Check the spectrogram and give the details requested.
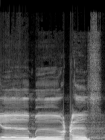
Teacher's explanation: huruf ba harus kita pantulkan di sini karena ini adalah bacaan qalqalah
